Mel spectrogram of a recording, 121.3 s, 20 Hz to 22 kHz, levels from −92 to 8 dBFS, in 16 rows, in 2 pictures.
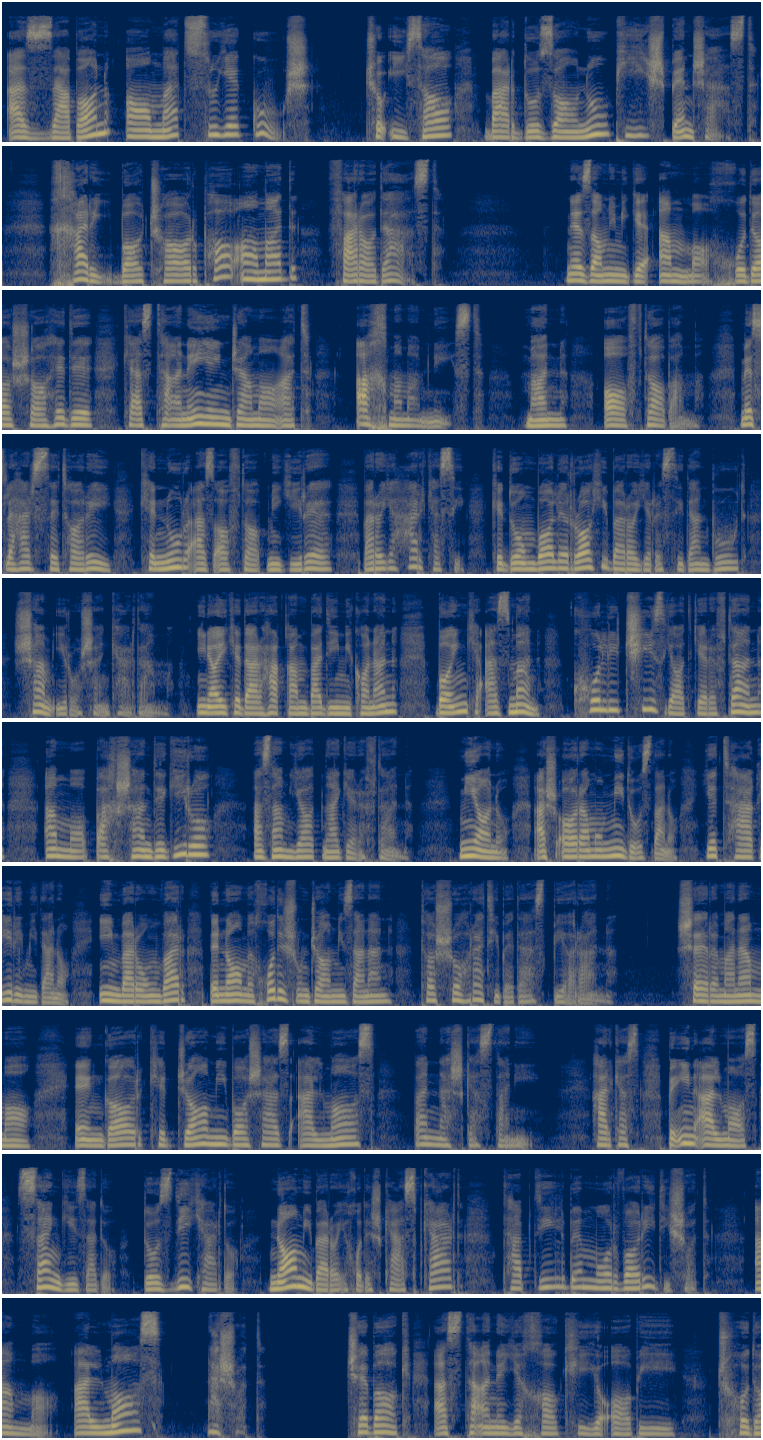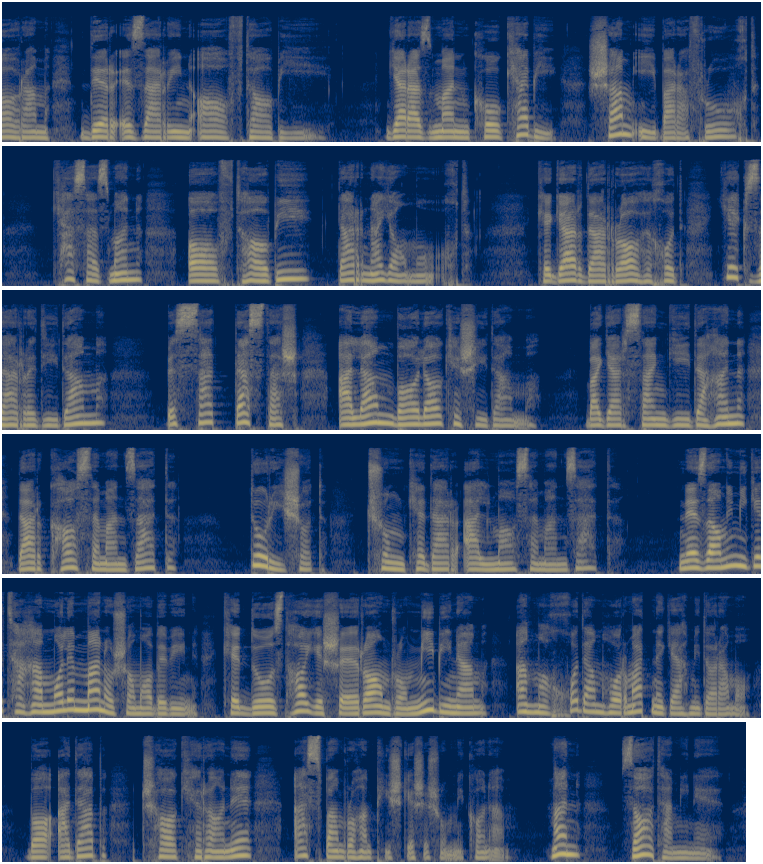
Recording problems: none

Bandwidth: 14.5 kHz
